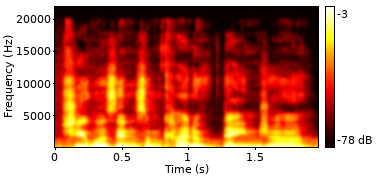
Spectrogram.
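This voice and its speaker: A woman's voice: mid-range voice, sing-song, moderate pace, slight background noise. A woman giving informal live gameplay commentary, thinking aloud and questioning as she goes. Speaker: gaming video creator reacting to a story quest.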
